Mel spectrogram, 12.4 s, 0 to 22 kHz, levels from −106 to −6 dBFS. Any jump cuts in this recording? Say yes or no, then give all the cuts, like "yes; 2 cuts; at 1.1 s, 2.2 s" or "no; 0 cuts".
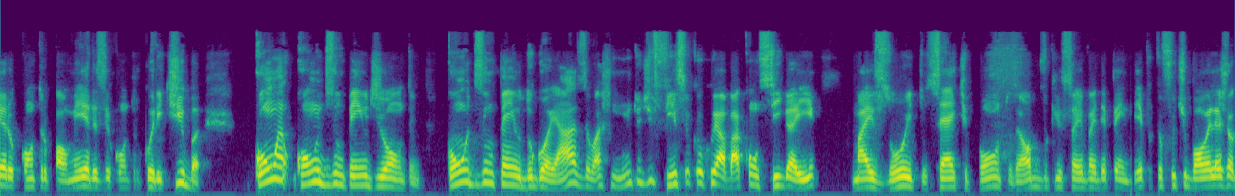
no; 0 cuts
